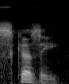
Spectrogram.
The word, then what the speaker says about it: SCSI: replaced by SCSI drives often pronounced as scuzzy scuzzy allowed more devices per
